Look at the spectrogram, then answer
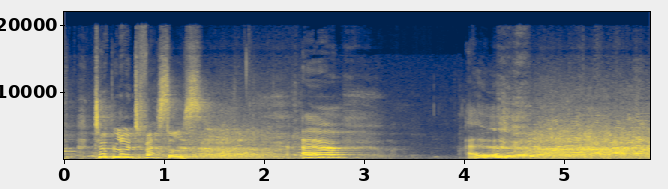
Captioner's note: audience laughing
